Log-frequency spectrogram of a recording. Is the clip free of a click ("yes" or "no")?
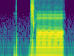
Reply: no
